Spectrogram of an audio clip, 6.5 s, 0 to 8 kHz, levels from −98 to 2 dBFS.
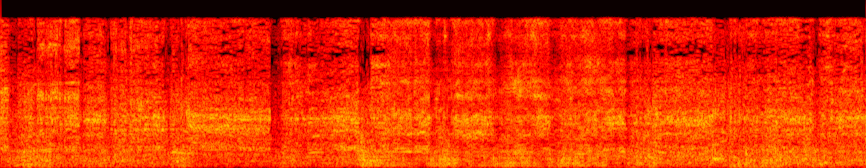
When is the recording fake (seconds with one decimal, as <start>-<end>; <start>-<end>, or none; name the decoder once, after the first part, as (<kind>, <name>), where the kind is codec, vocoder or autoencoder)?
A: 2.9-4.7 (vocoder, HiFi-GAN)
